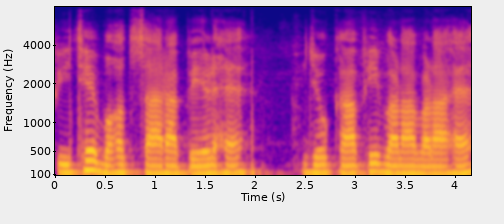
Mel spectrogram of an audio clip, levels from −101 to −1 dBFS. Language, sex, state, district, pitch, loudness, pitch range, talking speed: Hindi, male, Jharkhand, Deoghar, 125 Hz, -15 LUFS, 120-135 Hz, 145 wpm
